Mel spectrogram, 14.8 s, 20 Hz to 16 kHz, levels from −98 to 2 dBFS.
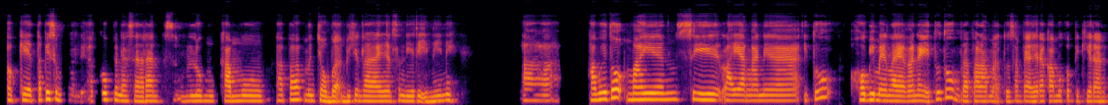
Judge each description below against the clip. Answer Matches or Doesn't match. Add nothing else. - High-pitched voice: Doesn't match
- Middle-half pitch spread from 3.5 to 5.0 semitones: Doesn't match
